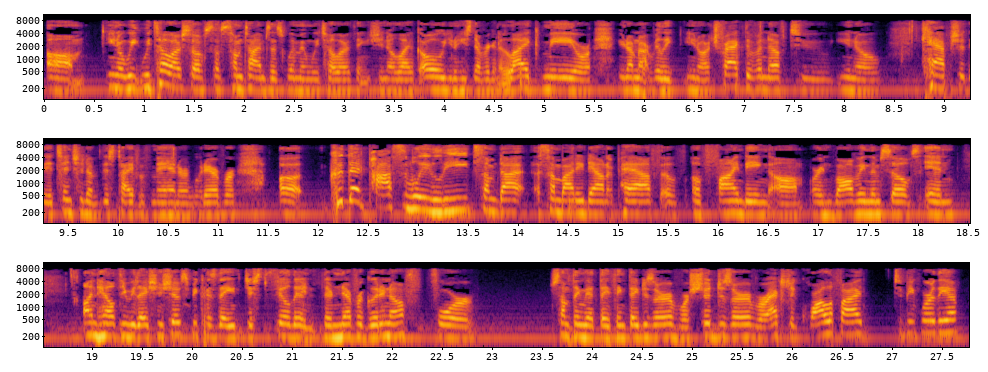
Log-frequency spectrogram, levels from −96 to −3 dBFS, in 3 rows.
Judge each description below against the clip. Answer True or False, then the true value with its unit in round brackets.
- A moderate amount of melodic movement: False (2.1 semitones)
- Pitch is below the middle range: False (180 Hz)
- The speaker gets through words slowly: False (205 wpm)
